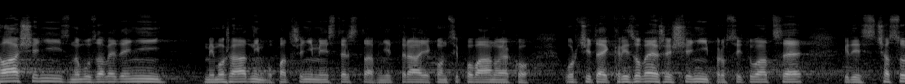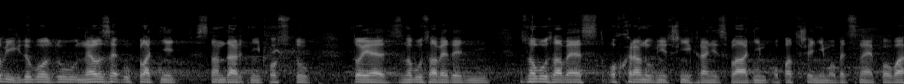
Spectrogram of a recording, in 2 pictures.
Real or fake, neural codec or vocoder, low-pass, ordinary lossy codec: real; none; 10.8 kHz; AAC, 64 kbps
